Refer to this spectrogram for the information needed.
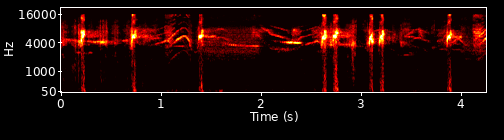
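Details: Female sogon bird lure call drawing males to descend: busy high-pitched chirping and twittering with bright squeaky notes and sharp clicks repeated irregularly through the phrase.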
